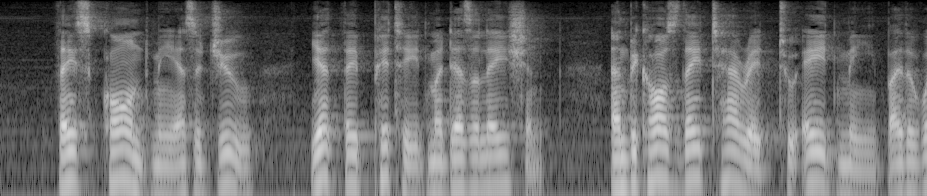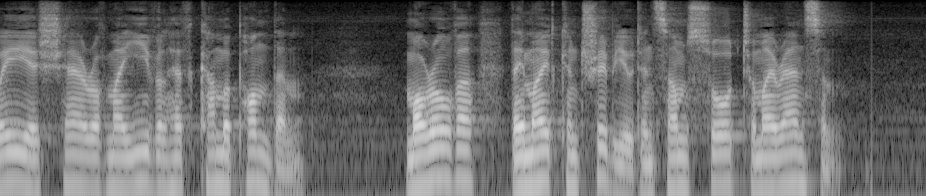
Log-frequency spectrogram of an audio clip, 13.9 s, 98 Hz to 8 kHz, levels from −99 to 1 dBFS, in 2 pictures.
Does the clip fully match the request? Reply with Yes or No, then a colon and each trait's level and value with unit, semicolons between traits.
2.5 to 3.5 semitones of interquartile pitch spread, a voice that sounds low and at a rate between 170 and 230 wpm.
Yes: average, 2.9 semitones; low, 120 Hz; average, 175 wpm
